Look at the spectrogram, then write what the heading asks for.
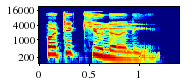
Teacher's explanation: Particularly, the stress is on the second part.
